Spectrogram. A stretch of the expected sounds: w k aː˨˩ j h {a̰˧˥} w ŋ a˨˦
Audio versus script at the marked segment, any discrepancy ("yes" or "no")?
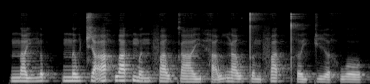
no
